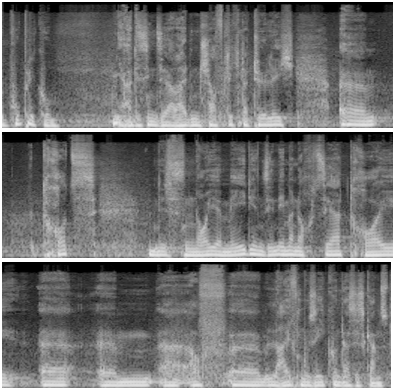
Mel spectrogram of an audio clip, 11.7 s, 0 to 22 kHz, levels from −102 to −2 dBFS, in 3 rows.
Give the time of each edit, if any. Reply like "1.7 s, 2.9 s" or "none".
none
